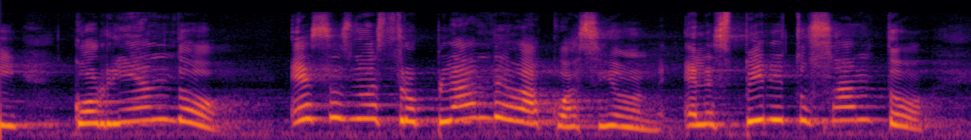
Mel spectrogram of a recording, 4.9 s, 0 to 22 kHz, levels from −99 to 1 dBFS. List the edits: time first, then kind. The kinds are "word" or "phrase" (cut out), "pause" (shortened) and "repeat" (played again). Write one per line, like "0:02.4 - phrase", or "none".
0:01.4 - pause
